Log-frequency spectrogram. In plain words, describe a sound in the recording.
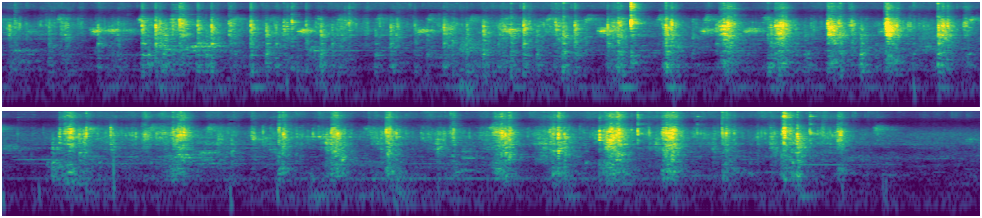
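A metal spoon scrapes and stirs against a metal pan.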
